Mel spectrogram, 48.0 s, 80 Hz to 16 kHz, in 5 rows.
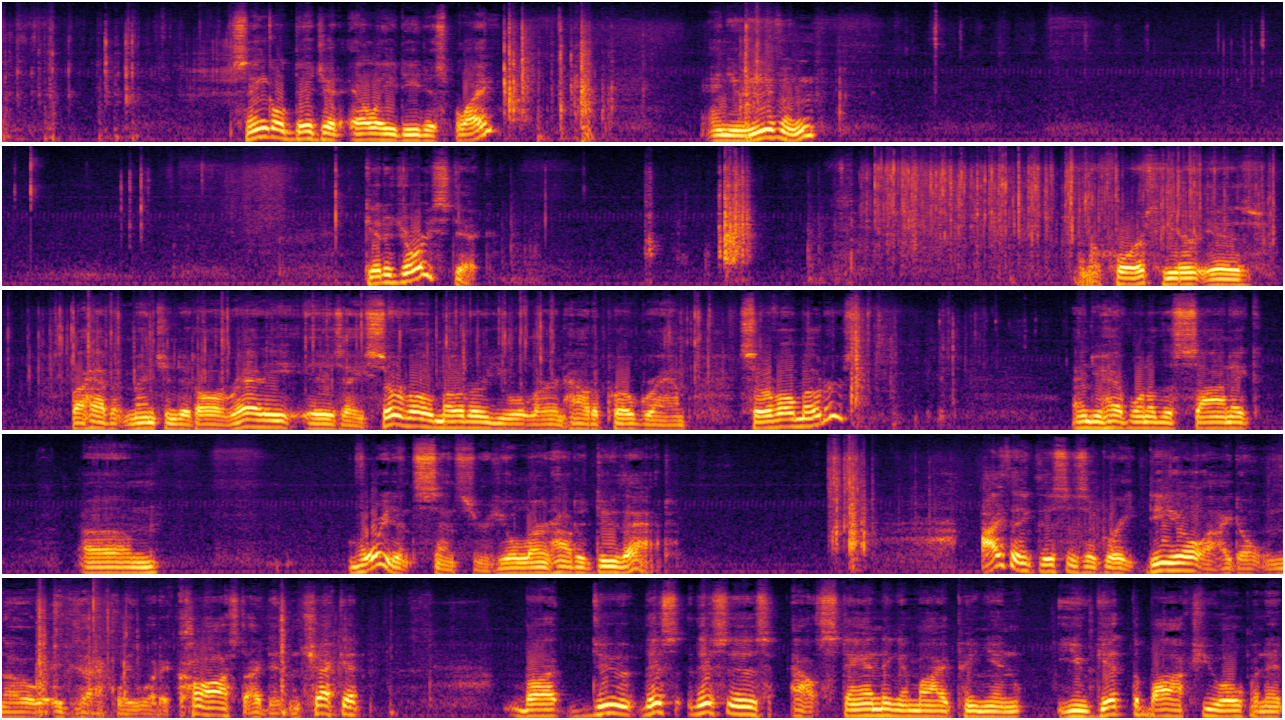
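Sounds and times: plastic bag crinkling: 15.0s - 26.9s, 35.0s - 36.0s, 36.8s - 41.4s.

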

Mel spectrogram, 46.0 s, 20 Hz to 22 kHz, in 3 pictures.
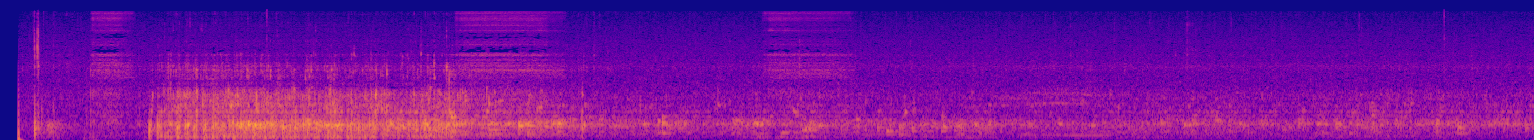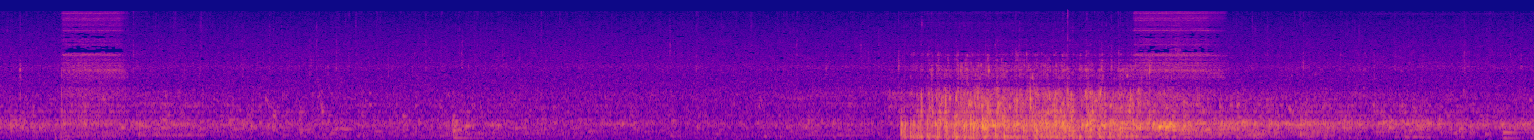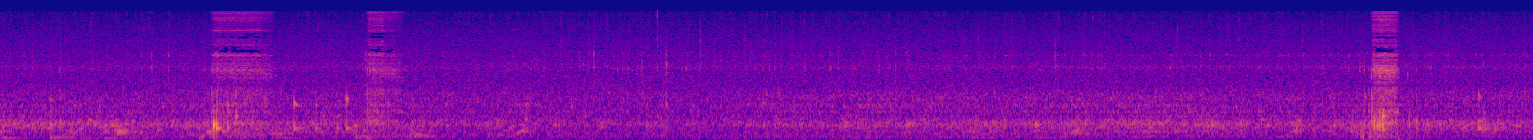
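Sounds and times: faint steady crackle: 0.2s - 46.0s
regulator inhale hiss: 0.9s - 1.5s, 4.4s - 5.9s, 7.6s - 8.9s, 15.9s - 17.0s, 26.7s - 27.8s, 32.8s - 33.6s, 34.2s - 35.0s, 44.3s - 44.9s
exhaled bubbles rushing: 1.4s - 8.2s, 24.2s - 30.8s.

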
